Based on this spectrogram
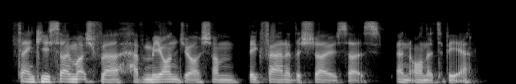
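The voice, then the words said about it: British accent like Russell Brand. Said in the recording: “has an awesome accent ... I'm trying to work the Russell Brand angle for you”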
